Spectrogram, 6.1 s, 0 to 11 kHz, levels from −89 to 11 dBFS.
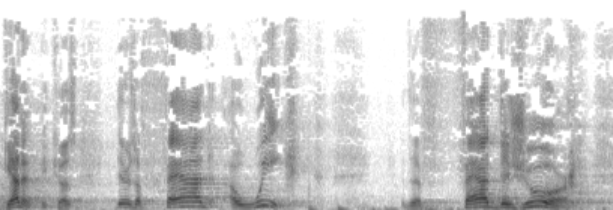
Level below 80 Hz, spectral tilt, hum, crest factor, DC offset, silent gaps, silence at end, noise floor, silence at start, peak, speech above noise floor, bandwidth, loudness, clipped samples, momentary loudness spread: -56 dBFS; -4 dB/octave; none; 24 dB; under 0.1%; none; 0 s; -50 dBFS; 0 s; -2 dBFS; 25 dB; 11 kHz; -24 LUFS; under 0.1%; 17 LU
